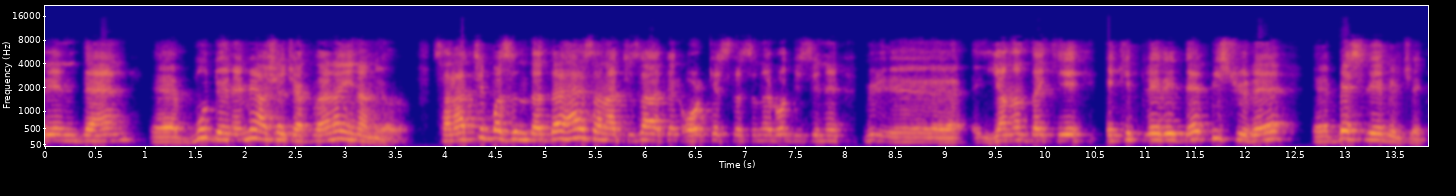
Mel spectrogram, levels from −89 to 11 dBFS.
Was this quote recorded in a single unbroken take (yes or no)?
yes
